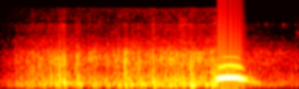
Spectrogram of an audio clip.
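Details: After a stretch of rustling, crackling background noise, a cuckoo-dove gives one clear, hollow coo with a slight downward bend at its end.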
